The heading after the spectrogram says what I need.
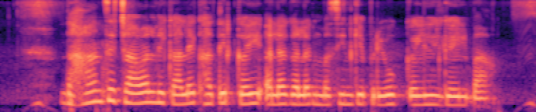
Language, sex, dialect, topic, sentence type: Bhojpuri, female, Southern / Standard, agriculture, statement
